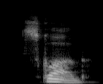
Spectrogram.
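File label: "squab", Australian English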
